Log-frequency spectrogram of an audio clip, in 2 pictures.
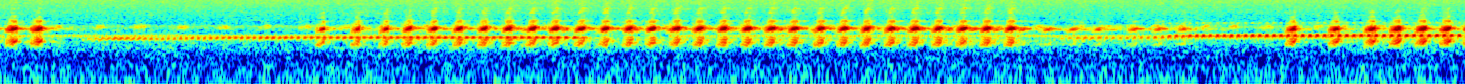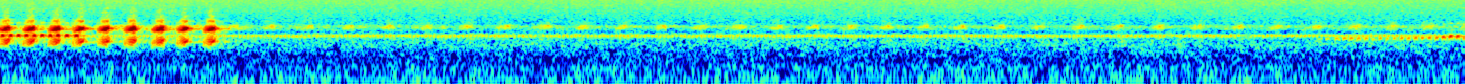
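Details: Night pond in mid-April, north-east Italy, where tree frogs call in two bursts of fast, regular croaking, then fall silent, leaving the continuous, even trilling of mole crickets in the background.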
